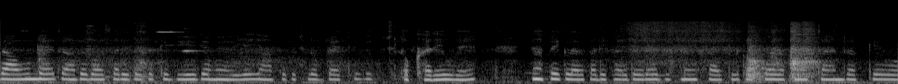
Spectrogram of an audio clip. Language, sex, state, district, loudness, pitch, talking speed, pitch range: Hindi, female, Maharashtra, Dhule, -30 LUFS, 230 Hz, 265 wpm, 225-235 Hz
